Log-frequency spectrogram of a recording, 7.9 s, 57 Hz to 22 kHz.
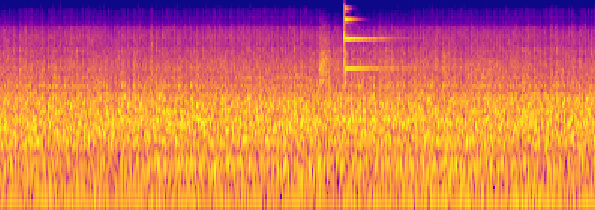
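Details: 1941 Caterpillar dozer, sat for a few years: even, low diesel chug at a steady idle with no knocks or misses; it will only idle so far, needing more fuel once that stuff is cleaned out.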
